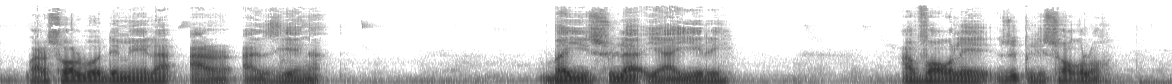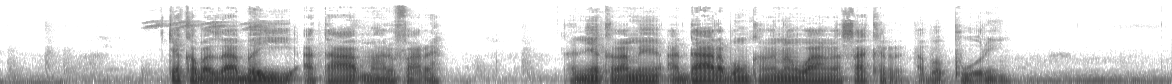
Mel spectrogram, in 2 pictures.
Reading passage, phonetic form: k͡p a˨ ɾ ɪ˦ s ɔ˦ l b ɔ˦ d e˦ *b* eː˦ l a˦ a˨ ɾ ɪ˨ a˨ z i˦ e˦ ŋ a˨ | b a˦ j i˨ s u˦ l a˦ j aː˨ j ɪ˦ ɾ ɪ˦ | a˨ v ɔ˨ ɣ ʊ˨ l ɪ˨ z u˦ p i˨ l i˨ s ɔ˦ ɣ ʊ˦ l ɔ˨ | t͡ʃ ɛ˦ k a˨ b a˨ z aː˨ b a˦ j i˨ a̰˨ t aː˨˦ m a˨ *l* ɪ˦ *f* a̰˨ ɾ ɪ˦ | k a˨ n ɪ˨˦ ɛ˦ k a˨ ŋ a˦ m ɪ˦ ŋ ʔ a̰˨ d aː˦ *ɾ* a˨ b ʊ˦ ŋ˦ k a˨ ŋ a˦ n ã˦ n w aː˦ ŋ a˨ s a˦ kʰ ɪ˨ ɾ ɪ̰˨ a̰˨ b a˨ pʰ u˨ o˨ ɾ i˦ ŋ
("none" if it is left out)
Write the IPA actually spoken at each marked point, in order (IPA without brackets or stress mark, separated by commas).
m, ɾ, f, ɾ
